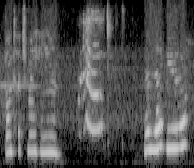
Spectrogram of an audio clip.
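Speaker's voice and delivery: high, drawn-out cooing; affectionate pet talk. Real, not acted.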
